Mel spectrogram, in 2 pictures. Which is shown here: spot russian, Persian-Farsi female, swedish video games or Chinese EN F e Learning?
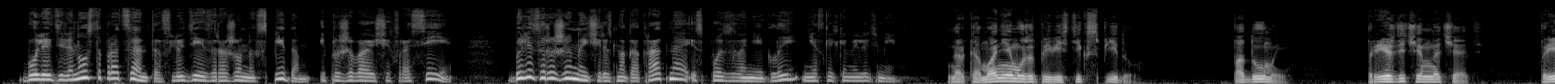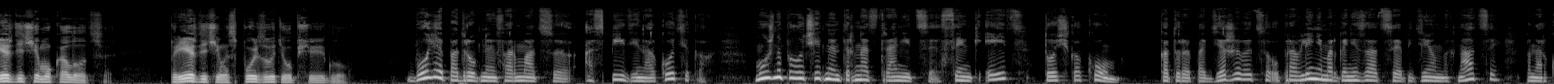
spot russian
